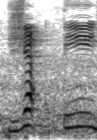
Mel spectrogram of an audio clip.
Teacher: ولا یأتین ببہتان، ولا پہ الف مدہ، یأتی، یا پہ حمزہ ساکن ہے، جھٹکا دے کے پڑھیں گے۔ تی پہ یا مدہ، یا ساکن سے پہلے تا کے نیچے زیر ہے تو یا مدہ کو 1 الف 2 حرکات کے برابر لمبا کر کے پڑھنا ہے.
